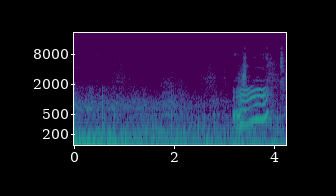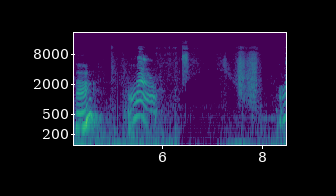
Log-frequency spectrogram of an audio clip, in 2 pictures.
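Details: Luna, a three-legged Siamese cat, gives three short, wavering meows in quick succession while climbing her stairs, with a woman speaking softly.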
